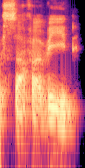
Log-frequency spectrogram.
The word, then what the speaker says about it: Safavid: was the blade of safavid is how it's pronounced in Persian and it just happened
